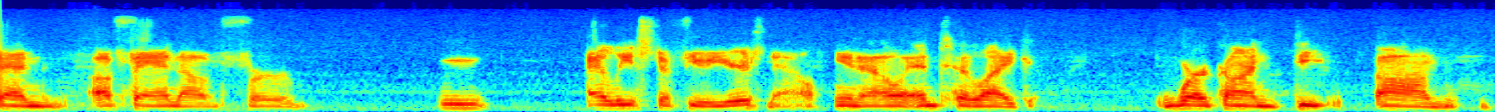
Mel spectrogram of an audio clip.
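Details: Young man who has stuttered since childhood, with a variable stutter, sometimes swapping words mid-sentence to avoid getting stuck; stuttering.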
